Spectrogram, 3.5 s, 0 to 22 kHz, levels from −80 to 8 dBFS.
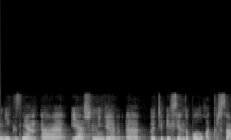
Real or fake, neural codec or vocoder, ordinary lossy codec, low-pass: fake; codec, 44.1 kHz, 7.8 kbps, DAC; none; 7.2 kHz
